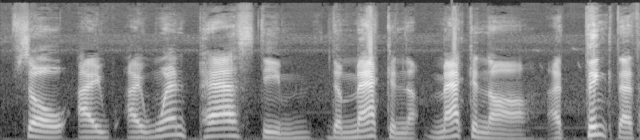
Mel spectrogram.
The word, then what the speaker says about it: Mackinac: So I went past the Mackinac, I think that's how you say it, the Mackinac Bridge, which is over in Michigan, and that was a beautiful bridge.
